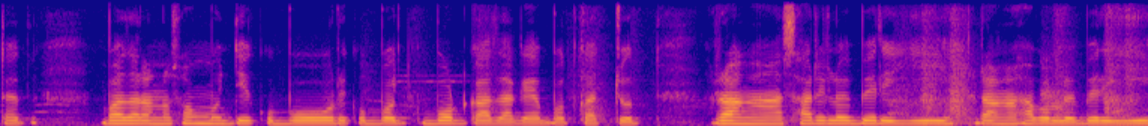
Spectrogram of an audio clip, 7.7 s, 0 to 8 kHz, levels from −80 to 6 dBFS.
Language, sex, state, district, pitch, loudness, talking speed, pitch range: Chakma, female, Tripura, Unakoti, 185 Hz, -19 LUFS, 150 wpm, 185-195 Hz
